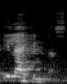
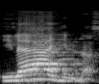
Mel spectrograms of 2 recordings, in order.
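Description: First: The vowel after l is short. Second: The vowel after l is drawn out long. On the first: The speaker calls it wrong. "অনেকে বলে ইলাহিন নাস" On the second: The speaker calls it right. "ইলাতে লাতে যেটা খালা যাবে"

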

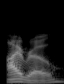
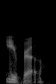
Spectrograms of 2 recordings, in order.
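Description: First: The name is said the original way. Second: The name is said an altered way. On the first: This is how the name is said in the show. The speaker calls it right. "and Iroh" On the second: This is how the name is said in the movie. The speaker calls it wrong. "was pronounced"

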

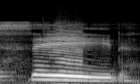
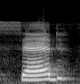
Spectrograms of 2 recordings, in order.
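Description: First: It is sounded out to match its letters. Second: It is said normally, rhyming with bed. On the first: This helps to remember the spelling. "when you're thinking to spell it, you say said" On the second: This is how the word is spoken. "We pronounce it said"

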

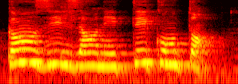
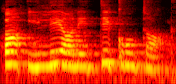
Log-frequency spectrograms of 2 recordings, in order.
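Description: First: The s of ils links as z to en. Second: The s of ils is not linked to en.

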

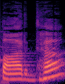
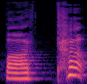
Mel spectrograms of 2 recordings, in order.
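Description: First: The last consonant is a voiced aspirated dh. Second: The last consonant is a voiceless aspirated th. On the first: The speaker calls it wrong. "థ please don't say ధ, it's not పార్థ" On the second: The speaker calls it right. "థ మహాప్రాణ"

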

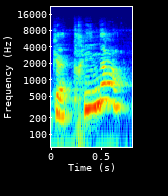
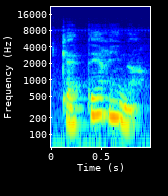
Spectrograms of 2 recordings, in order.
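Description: First: The vowel after the T is dropped. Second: The vowel after the T is clearly pronounced. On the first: The speaker calls it wrong. "C'est E muet, on peut ne pas du tout le prononcer" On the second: The speaker calls it right. "il faut le prononcer comme si on avait E, accent aigu"

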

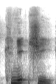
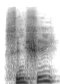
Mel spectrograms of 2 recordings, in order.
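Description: First: The name is said as Cnchi. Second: The name is said as Cinchi. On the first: The speaker calls it wrong. "I would have pronounced this Cnchi" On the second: The speaker calls it right. "it's pronounced something like Cinchi"

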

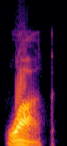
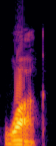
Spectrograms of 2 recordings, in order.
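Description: Both takes have the same delivery.

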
